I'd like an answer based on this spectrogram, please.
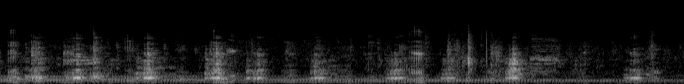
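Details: Pig grunting rapidly in quick, throaty bursts, an irregular chain of short oinks with a few louder, harsher ones, a constant low hum underneath.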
